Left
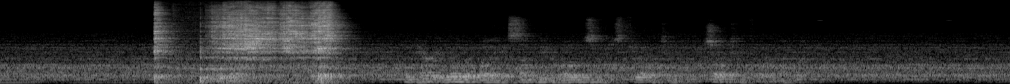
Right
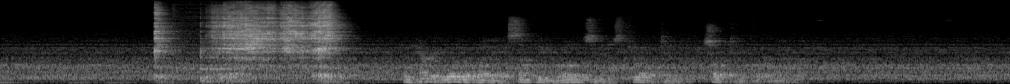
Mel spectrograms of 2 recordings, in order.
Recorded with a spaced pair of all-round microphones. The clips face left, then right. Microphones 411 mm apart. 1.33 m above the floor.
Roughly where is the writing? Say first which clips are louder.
Left 2 dB; left.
